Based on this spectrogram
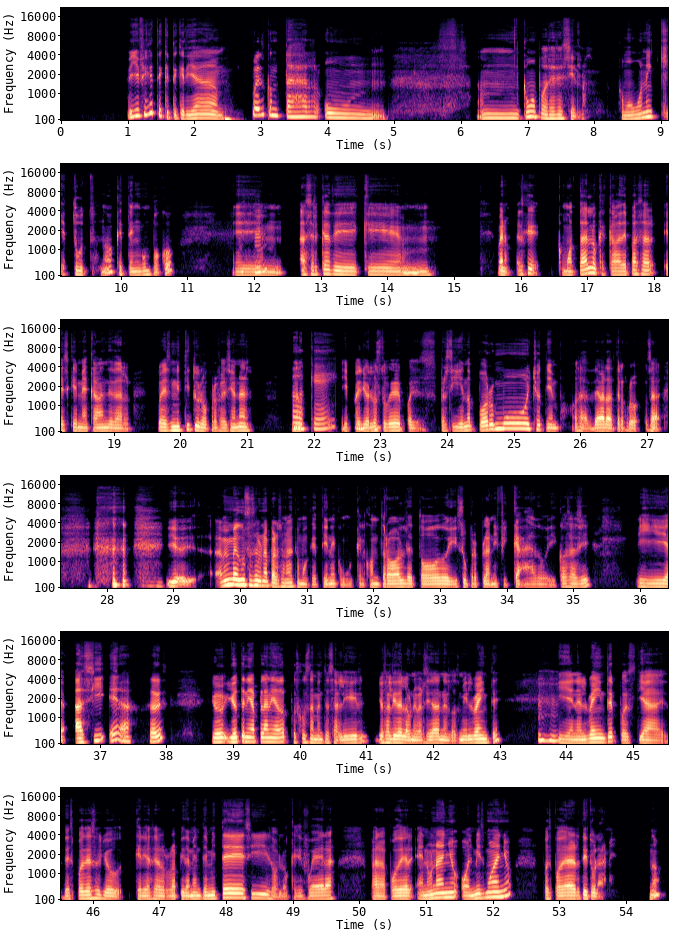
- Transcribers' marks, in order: inhale; stressed: "mucho tiempo"; chuckle
- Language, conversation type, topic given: Spanish, advice, ¿Cómo puedo compartir mis logros sin parecer que presumo?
